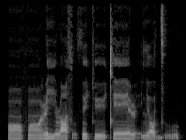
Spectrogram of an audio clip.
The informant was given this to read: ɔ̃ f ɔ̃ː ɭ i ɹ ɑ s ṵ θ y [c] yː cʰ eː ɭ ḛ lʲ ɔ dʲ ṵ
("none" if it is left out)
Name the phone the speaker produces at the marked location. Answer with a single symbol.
c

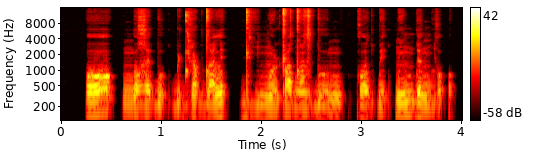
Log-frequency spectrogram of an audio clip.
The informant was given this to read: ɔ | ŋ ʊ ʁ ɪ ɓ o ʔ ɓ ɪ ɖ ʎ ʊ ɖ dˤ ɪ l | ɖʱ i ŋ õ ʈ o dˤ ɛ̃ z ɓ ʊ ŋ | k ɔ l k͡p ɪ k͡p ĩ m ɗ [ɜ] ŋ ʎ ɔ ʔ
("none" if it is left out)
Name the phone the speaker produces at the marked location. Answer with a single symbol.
ɜ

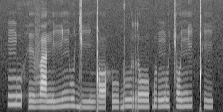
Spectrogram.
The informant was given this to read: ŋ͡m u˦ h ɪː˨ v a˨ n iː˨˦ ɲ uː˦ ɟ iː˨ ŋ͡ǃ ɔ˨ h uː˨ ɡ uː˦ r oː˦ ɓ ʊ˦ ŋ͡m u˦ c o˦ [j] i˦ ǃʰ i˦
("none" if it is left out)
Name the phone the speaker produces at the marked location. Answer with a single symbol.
ɲ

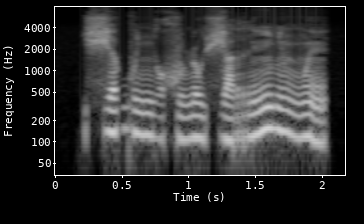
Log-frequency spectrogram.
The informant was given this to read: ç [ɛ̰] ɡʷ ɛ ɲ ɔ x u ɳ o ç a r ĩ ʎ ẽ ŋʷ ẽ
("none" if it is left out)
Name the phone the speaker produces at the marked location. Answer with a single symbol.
ɛ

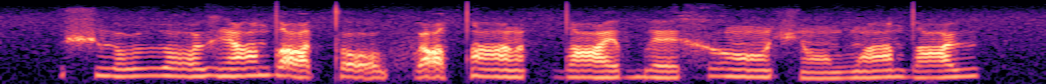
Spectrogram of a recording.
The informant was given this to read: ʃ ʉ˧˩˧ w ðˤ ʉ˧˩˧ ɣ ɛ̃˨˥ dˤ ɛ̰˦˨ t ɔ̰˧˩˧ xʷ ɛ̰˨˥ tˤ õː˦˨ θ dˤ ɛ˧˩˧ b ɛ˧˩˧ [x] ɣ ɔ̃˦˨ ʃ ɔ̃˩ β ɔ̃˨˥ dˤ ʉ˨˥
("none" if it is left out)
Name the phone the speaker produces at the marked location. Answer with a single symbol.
x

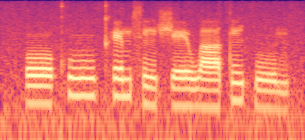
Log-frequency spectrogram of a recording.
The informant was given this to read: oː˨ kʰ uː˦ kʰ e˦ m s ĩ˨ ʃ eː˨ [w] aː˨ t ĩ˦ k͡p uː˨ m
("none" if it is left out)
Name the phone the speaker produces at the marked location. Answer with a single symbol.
w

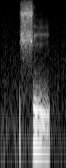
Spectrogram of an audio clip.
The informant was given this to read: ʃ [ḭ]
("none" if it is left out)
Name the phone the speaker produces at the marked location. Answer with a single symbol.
i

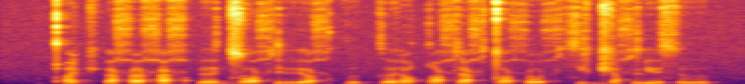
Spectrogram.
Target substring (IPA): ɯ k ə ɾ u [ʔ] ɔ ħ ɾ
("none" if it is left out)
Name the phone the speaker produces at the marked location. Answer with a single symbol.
q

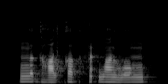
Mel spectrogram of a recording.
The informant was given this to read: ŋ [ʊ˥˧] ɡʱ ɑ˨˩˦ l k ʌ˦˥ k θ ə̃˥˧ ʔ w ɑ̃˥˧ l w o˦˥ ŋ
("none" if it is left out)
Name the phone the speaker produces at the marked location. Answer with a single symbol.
ə˥˧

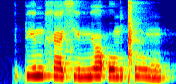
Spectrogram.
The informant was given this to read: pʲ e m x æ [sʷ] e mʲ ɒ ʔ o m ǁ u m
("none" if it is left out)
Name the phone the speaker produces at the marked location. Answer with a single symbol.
sʲ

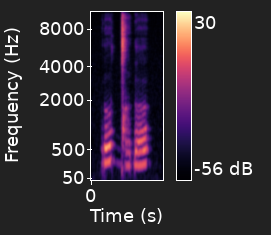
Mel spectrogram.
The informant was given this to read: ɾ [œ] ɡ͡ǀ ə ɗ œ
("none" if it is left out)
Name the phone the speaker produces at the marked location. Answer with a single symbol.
ɵ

